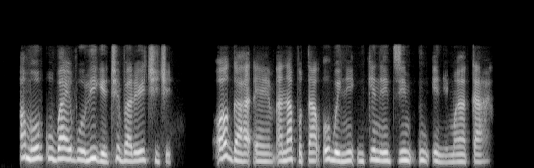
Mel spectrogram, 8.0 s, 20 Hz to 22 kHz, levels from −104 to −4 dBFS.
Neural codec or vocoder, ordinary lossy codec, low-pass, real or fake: codec, 16 kHz, 0.8 kbps, ZipCodec; none; 7.2 kHz; fake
